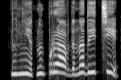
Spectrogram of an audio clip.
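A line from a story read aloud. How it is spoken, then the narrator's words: Pleading. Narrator (Russian): взмолилась Сьюзен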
